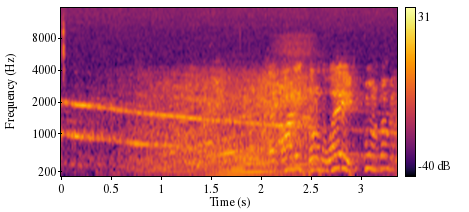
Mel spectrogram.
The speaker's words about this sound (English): It's cops. Hey, a patrol car just pulled up.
